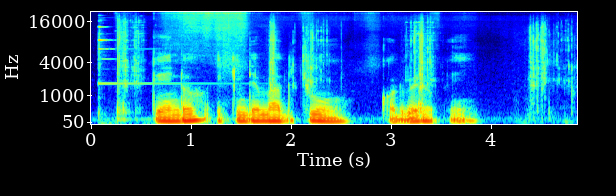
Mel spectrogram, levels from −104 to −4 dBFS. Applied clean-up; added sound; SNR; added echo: none; Keys jangling + Marimba, xylophone; 17 dB; none.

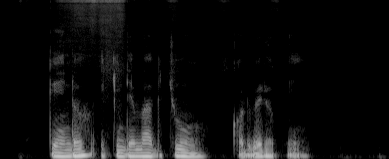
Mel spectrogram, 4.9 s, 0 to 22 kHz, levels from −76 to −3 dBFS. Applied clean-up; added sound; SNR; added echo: none; none; none; none.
